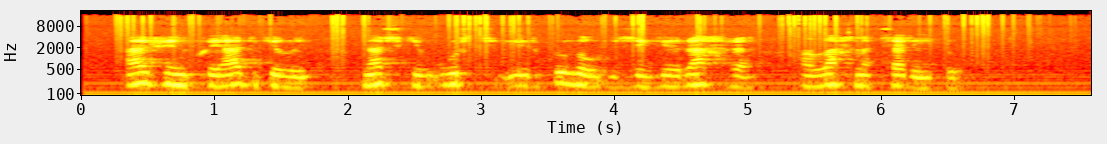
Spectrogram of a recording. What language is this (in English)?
Abkhazian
